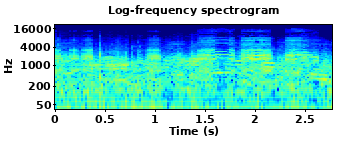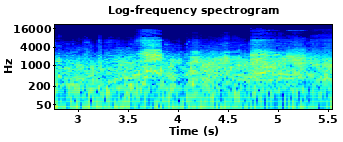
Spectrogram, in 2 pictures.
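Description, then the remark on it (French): Folding theater seats squeak and creak repeatedly, overlapping high-pitched squeals that continue steadily throughout, moderately loud. “Il y a donc ce plancher qui craque, mais aussi des strapontins qui couinent.”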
